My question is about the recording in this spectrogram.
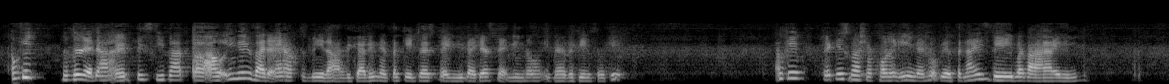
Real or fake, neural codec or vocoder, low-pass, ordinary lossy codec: fake; codec, 16 kHz in and 24 kHz out, 0.6 kbps, FireRedTTS-2 codec; 7.2 kHz; MP3, 32 kbps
